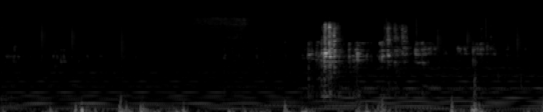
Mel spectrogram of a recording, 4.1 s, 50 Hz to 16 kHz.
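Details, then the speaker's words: MakerFarm 3D printer X axis (250x250 bed) near 235–240 mm travel: stepper hum with uneven thumps and clunks as the belt jumps teeth on the motor pulley; owner suspects sloppy belts or frame limiting X travel. "you can hear it just as it gets like 235 to 240 you'll hear the belt jump over the motor"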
